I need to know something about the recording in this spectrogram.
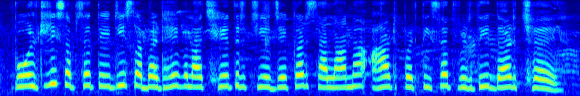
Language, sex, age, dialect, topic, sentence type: Maithili, female, 31-35, Eastern / Thethi, agriculture, statement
